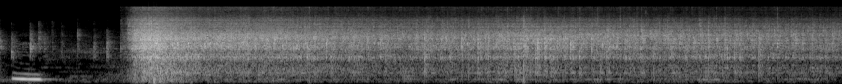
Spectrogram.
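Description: Small shallots dropped into hot oil, a sudden loud hiss that settles into a steady, close sizzle, with a brief clatter just before.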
